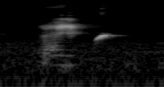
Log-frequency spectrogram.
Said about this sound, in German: An der Leine ist kein Hund. Das ist ein Papagei. Sie führt einen Papagei an einer Leine spazieren. Wie einen Hund.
